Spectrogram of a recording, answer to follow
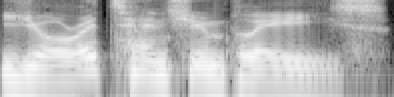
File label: announcements male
